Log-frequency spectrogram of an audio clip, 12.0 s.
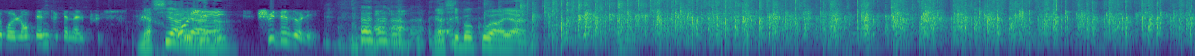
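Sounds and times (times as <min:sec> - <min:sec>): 
speech: 0:00.0 - 0:05.4
laughter: 0:03.2 - 0:04.8
audience applause: 0:04.8 - 0:11.9.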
